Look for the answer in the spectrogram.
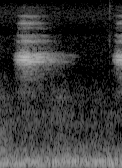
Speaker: Of course, we can't forget about the security system's fire setting. Hear that?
